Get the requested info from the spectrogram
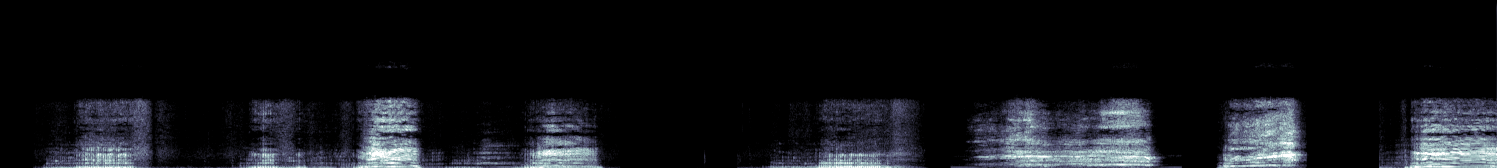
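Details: Pig alternating coarse, low grunts with shrill, wavering squeals in irregular bursts, roughly every second or two, with brief silences between groups.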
